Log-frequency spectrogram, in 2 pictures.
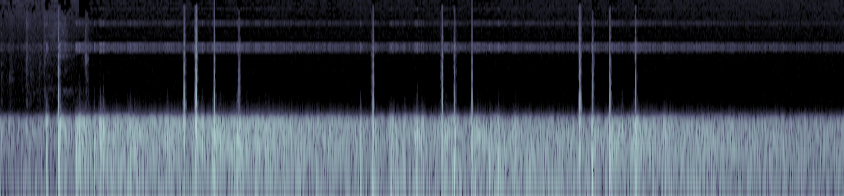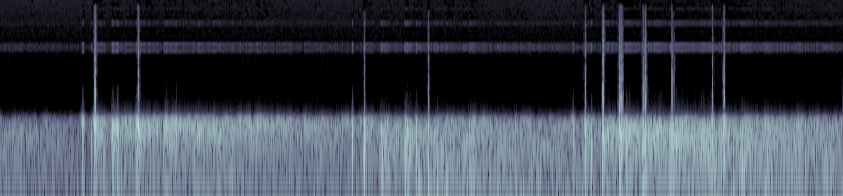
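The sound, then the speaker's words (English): An underwater hydrophone recording from the top of Axial Seamount, a volcano on the Juan de Fuca Ridge, carried in real time by a fiber optic cable deep in the ocean: a steady, muffled low rumble broken by sharp, irregular cracks and pops, sometimes clustered in quick bursts. No voices are heard. “Well, you're listening to hydrophones, and they're on top of a volcano known as Axial Seamount.”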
